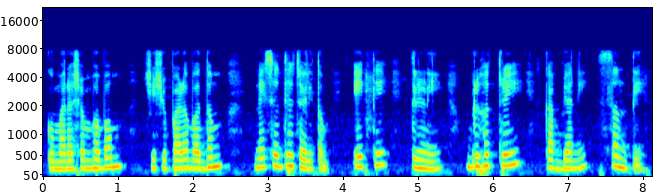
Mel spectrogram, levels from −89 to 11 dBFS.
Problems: none marked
